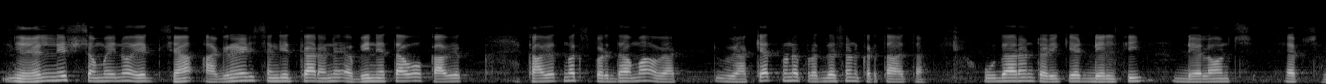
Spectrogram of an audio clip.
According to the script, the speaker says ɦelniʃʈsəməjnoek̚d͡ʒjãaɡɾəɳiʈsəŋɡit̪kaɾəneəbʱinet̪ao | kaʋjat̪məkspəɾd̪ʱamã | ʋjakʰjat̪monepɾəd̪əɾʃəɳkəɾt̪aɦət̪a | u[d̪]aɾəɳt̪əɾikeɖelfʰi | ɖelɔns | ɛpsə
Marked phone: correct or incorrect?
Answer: correct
